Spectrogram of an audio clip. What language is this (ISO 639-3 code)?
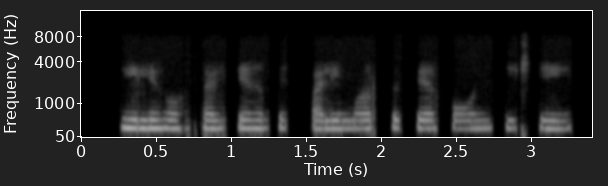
pus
